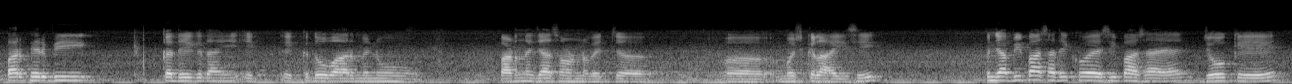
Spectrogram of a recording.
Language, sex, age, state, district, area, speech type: Punjabi, male, 18-30, Punjab, Mansa, urban, spontaneous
